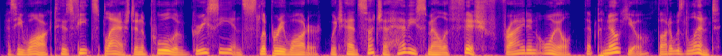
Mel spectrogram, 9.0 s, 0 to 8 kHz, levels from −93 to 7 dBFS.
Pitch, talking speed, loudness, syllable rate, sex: 130 Hz, 205 wpm, -18 LUFS, 4.7 syllables/s, male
